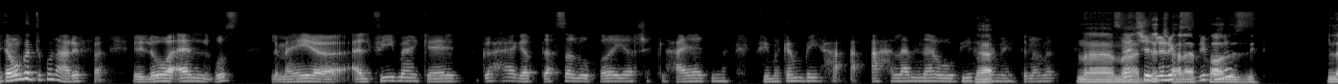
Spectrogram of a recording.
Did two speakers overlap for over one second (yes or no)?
yes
